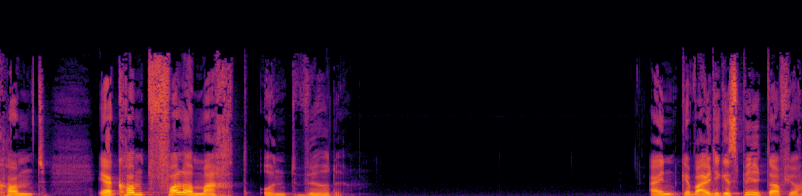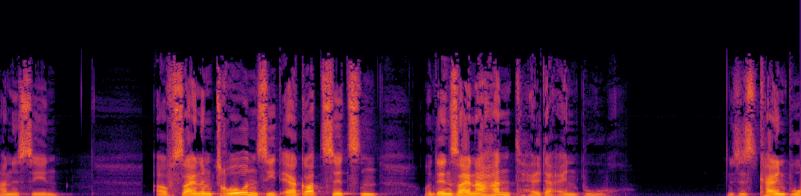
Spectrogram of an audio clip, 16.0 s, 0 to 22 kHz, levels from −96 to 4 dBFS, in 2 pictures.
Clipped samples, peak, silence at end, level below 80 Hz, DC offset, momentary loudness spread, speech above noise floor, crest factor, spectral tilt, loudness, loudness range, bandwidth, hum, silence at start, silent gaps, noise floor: under 0.1%; 0 dBFS; 0 s; -54 dBFS; under 0.1%; 15 LU; 61 dB; 20 dB; -5 dB/octave; -18 LUFS; 13 LU; 16.5 kHz; none; 0 s; none; -79 dBFS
